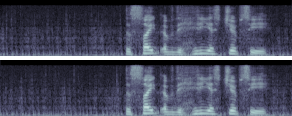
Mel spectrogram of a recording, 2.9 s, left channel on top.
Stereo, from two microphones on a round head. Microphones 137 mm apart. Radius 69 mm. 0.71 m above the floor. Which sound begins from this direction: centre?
A man speaking, at 1.3 s.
